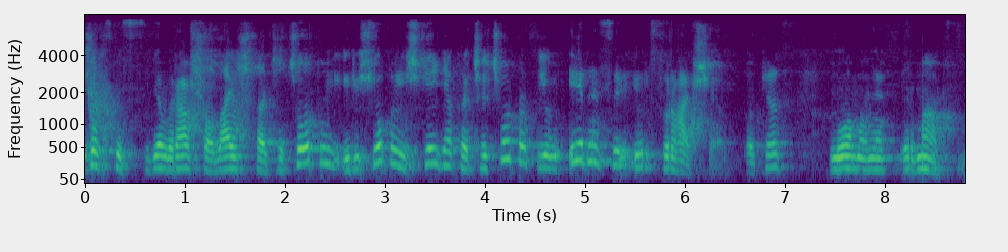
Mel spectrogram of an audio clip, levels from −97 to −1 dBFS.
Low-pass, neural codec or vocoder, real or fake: 7.2 kHz; codec, 24 kHz, 6 kbps, HILCodec; fake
